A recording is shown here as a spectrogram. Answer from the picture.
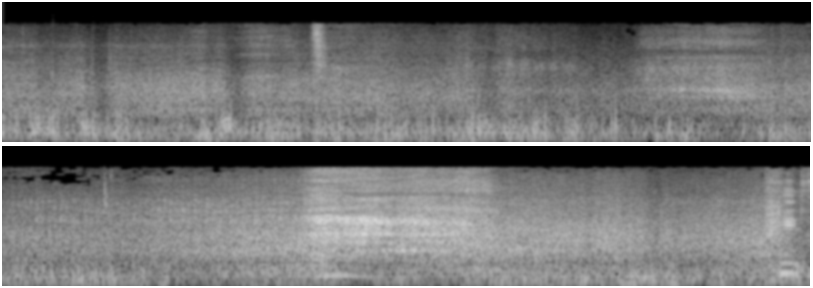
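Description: Road traffic passing on a busy street, with one car going by close and loudest a little past halfway.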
